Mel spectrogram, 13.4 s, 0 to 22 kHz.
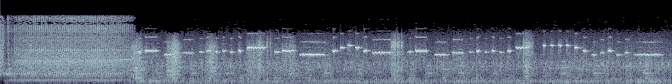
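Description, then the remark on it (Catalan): A bright, chirpy whistled melody from the 1928 animated cartoon Steamboat Willie, Mickey Mouse's debut, bounces along in short notes, punctuated by sharp mechanical clacks, after an opening burst of dense rattling noise; no one speaks. “Això que estem sentint és Steamboat Willie, o sigui, el vaixell de vapor Willie, el que es considera el debut de Mickey Mouse, que avui fa aquests 90 anys.”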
